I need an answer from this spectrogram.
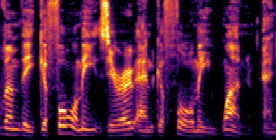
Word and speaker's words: G4ME: So they call them the G4ME Zero and G4ME One. And yes, I'm sure they want us to pronounce the number 4 in the name as an A sound, so it spells game.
